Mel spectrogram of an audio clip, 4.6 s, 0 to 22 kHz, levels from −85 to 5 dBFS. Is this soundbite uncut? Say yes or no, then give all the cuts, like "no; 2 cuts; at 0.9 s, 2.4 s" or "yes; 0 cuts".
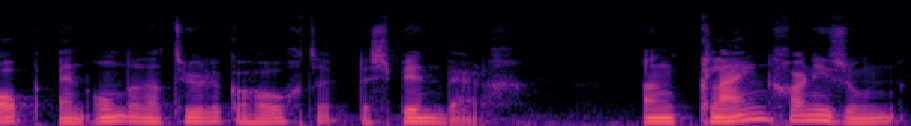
no; 1 cut; at 3.5 s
